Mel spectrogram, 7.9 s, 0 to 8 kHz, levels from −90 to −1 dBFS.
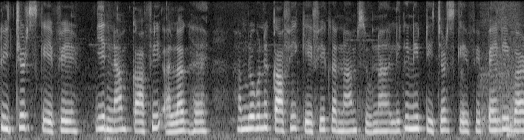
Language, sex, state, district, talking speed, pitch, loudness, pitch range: Hindi, female, Chhattisgarh, Sukma, 160 wpm, 210 Hz, -16 LUFS, 195-240 Hz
